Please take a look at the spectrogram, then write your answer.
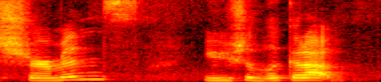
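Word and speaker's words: Scheuermann's: sherman's disease it smell it spelled weird like it's kind of like spelled like schuler is spelled but it's sherman's you should look it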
